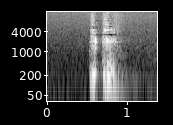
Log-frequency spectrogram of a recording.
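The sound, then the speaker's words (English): A man clears his throat in two short, rough bursts, close together and fairly quiet, with silence before and after. “And he clears his throat.”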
